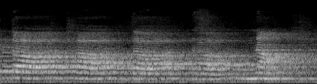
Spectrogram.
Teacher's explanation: ये दंती वर्ण कहे गए हैं क्योंकि इनके उच्चारण करते समय हमारी जीवा दांत को स्पर्श करती है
